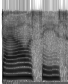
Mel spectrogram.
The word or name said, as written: dialyses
